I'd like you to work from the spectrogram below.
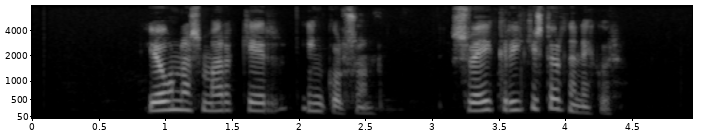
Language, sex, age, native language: Icelandic, female, 40-49, Icelandic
